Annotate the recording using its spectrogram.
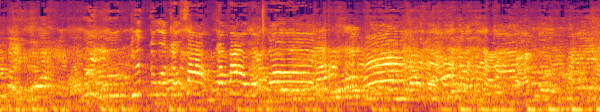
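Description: Several people chattering over one another, a crowd of voices talking at once.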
